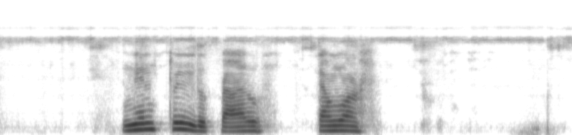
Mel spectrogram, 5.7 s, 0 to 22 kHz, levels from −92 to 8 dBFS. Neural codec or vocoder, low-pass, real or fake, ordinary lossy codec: codec, 16 kHz, 1 kbps, FunCodec, trained on LibriTTS, 50 frames a second; 7.2 kHz; fake; Opus, 24 kbps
